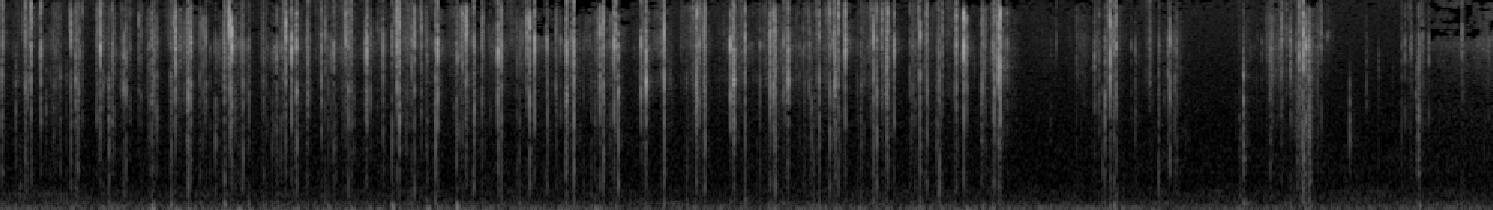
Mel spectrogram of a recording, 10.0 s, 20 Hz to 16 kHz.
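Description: Long pink nails scratch and crinkle the orange plastic wrapper of a full milk chocolate bar, producing dense, rapid, bright crackles and scratches over a steady low hum. After about 6.7 seconds the crinkling thins into sparser, sharper crackles.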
